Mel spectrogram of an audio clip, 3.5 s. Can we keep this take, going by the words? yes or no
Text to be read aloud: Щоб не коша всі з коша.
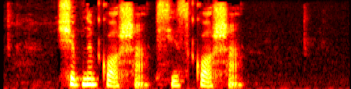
yes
